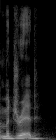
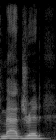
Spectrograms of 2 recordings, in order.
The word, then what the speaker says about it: Madrid: We end up in a town called Madrid, which is not Madrid, but it's specifically stated that it's pronounced Madrid.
